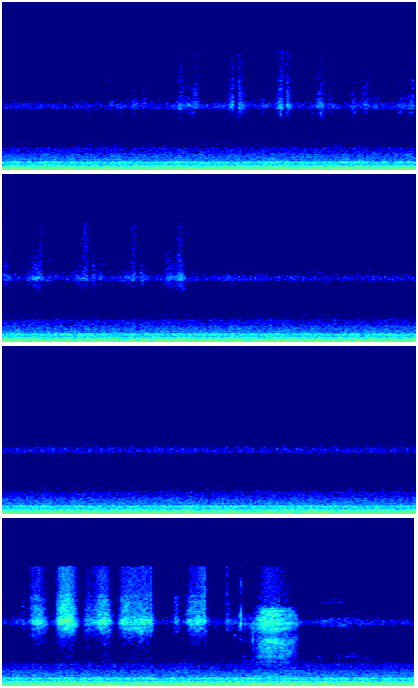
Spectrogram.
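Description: A car engine idles with a steady low hum, heard from inside the car.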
